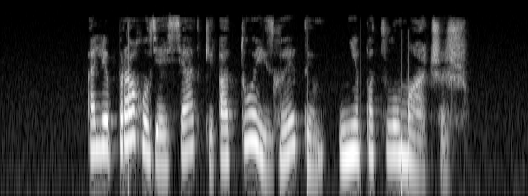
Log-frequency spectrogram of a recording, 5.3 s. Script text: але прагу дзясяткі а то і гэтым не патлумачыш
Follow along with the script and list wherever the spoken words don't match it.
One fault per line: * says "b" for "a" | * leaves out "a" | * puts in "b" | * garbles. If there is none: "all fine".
all fine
